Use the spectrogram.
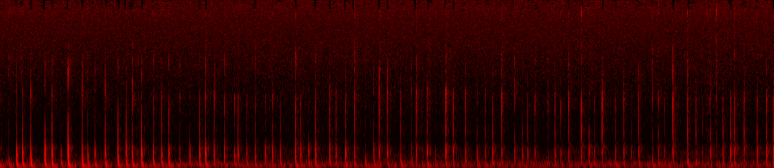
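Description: A toaster-shaped cork coaster is tapped rapidly with fingernails in an uneven rhythm, about two to three taps per second. Each tap is a soft, dull, low click that dies away almost immediately, with little brightness.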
